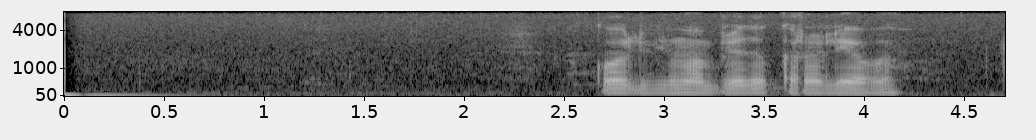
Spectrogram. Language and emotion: Russian, neutral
